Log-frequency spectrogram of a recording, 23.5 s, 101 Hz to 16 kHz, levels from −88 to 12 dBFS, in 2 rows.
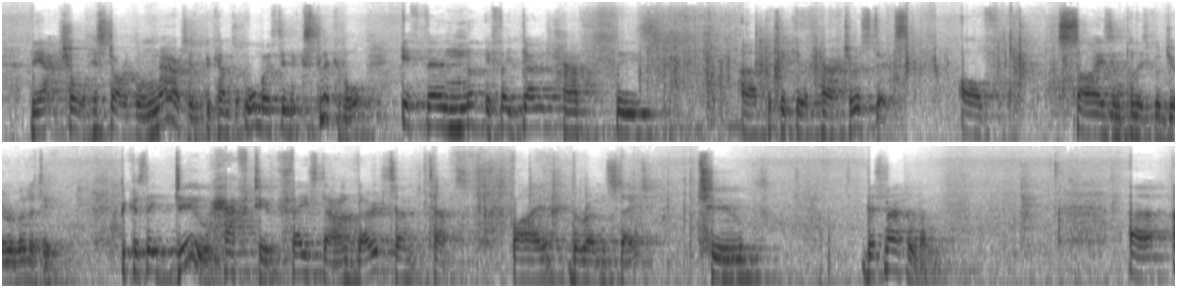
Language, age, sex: English, 40-59, male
